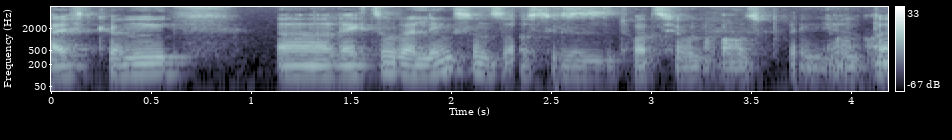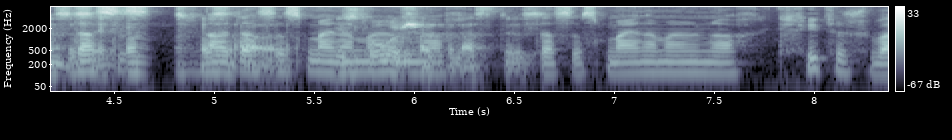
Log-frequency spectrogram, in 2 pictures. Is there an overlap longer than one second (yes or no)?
yes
